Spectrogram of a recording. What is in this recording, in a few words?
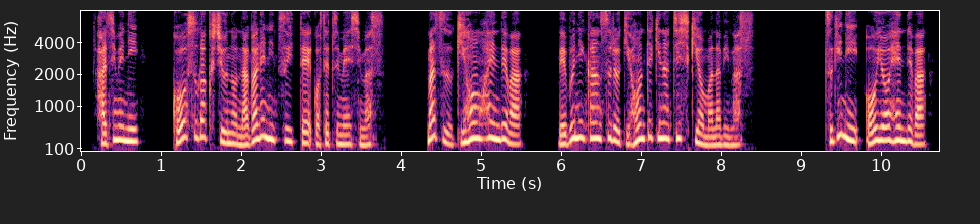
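Japanese, female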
